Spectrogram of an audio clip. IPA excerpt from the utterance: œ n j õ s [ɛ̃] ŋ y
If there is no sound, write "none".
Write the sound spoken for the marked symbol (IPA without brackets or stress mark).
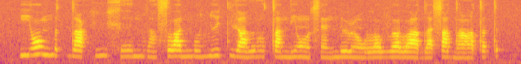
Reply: ɛ̃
